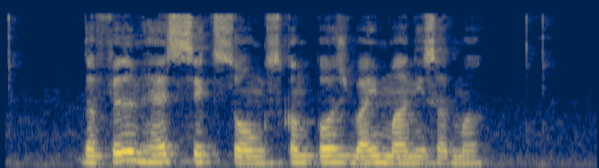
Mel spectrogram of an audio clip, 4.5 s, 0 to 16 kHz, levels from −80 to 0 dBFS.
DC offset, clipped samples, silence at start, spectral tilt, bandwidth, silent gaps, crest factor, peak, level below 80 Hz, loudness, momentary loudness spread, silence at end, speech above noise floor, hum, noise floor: under 0.1%; under 0.1%; 0.6 s; -4.5 dB/octave; 11.5 kHz; none; 16 dB; -4 dBFS; -52 dBFS; -18 LUFS; 8 LU; 0.9 s; 35 dB; none; -52 dBFS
